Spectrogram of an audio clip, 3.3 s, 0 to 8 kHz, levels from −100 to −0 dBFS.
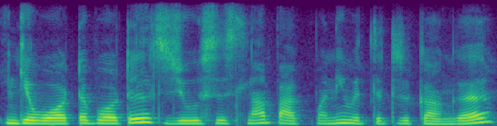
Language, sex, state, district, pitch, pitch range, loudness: Tamil, female, Tamil Nadu, Nilgiris, 185 Hz, 175-200 Hz, -17 LUFS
